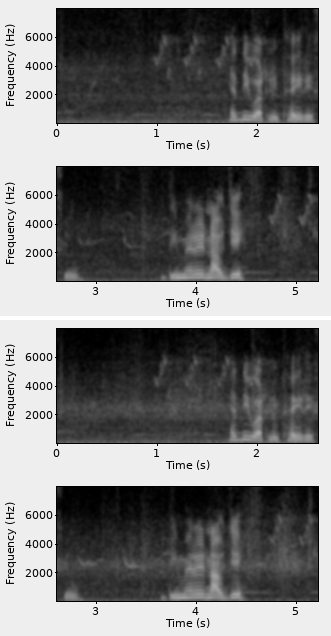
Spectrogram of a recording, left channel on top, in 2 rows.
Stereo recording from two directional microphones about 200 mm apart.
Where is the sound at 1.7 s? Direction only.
5° left (ahead or behind).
